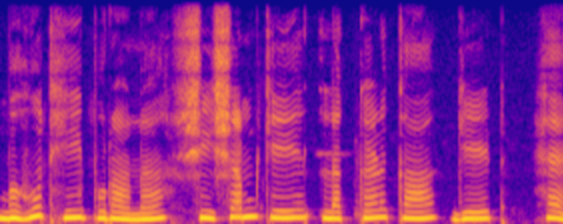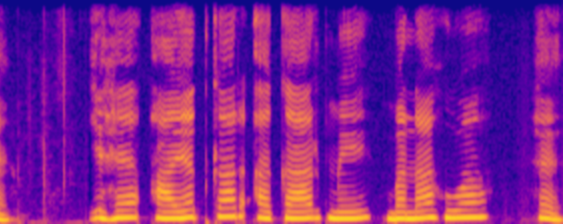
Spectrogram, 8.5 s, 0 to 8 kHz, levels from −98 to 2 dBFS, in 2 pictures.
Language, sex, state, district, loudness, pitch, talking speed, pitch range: Hindi, female, Goa, North and South Goa, -13 LUFS, 240 Hz, 115 wpm, 230-260 Hz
